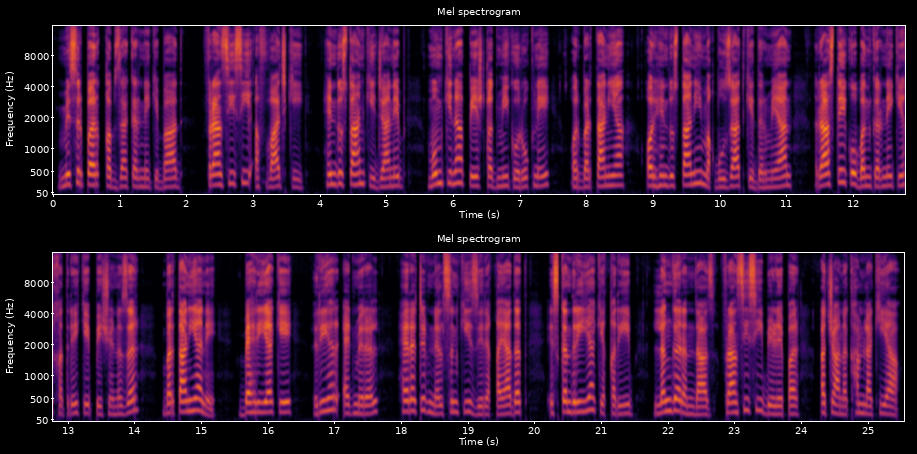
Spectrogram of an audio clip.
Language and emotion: Urdu, neutral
